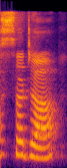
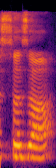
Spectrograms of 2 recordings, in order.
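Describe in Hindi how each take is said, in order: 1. बीच का व्यंजन 'ज' की आवाज़ है। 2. बीच का व्यंजन 'ज़' की आवाज़ है। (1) "तो सजाया हुआ" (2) "तो क्या हो गया दंड"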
